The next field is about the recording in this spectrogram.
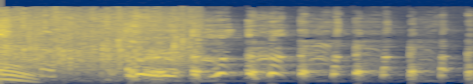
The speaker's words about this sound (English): I've got a chronic hacking cough. Did not get vaccinated.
